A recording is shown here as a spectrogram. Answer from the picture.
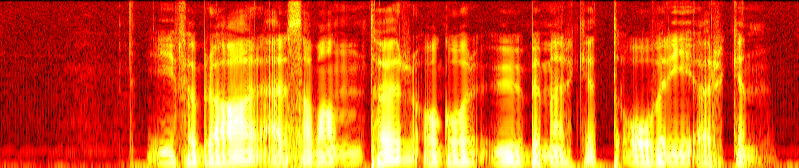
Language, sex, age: Norwegian, male, 41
